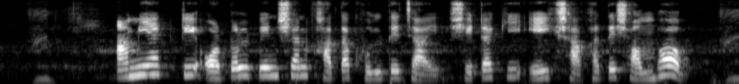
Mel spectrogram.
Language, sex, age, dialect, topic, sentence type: Bengali, female, 18-24, Northern/Varendri, banking, question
